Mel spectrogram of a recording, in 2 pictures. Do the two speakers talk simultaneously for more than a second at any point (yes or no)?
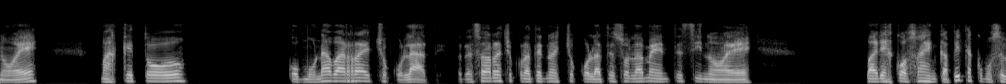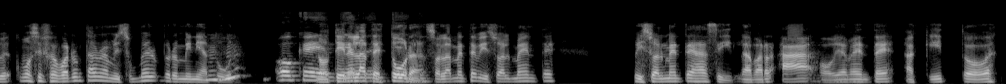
yes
